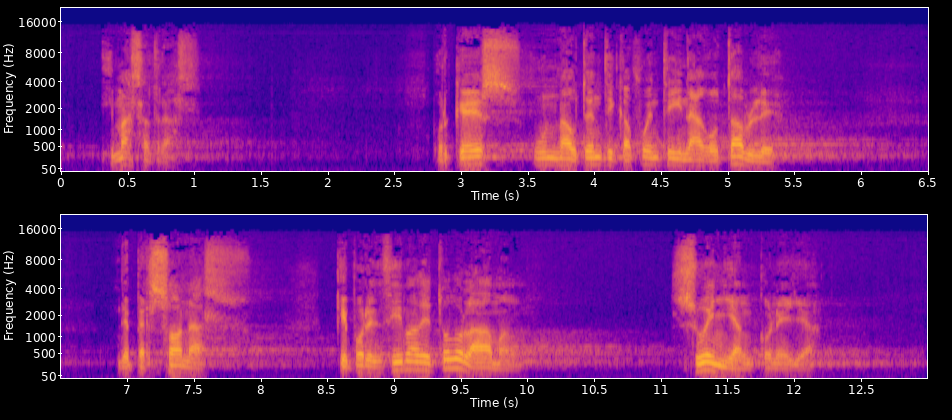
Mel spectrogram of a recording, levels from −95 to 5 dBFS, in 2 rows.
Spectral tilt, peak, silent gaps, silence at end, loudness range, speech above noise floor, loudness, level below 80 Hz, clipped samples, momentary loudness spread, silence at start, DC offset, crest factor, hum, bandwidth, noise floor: -2.5 dB/octave; -2 dBFS; none; 0.5 s; 3 LU; 42 dB; -21 LUFS; -58 dBFS; under 0.1%; 18 LU; 0.3 s; under 0.1%; 20 dB; none; 15.5 kHz; -63 dBFS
